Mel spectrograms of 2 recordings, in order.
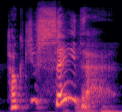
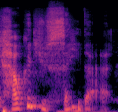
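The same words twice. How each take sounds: First: Very high-pitched, incredulous squeal; mock outraged protest. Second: Mildly indignant, pitch lifted a little, softer; retold hurt protest. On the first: Acting out a reply in the lovers' quarrel, squeaky outrage. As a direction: act out indignation leaping into high register. Same retort repeated, far higher. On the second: Acting out a reply in the lovers' quarrel, restrained indignation. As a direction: act out a restrained wounded objection.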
